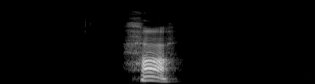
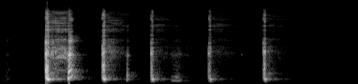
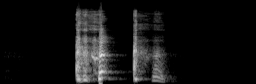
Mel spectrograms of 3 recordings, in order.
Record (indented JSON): {
  "exhalation_length": "3.2 s",
  "exhalation_amplitude": 24150,
  "exhalation_signal_mean_std_ratio": 0.23,
  "three_cough_length": "3.6 s",
  "three_cough_amplitude": 32767,
  "three_cough_signal_mean_std_ratio": 0.22,
  "cough_length": "2.6 s",
  "cough_amplitude": 32768,
  "cough_signal_mean_std_ratio": 0.26,
  "survey_phase": "beta (2021-08-13 to 2022-03-07)",
  "age": "65+",
  "gender": "Female",
  "wearing_mask": "No",
  "symptom_none": true,
  "smoker_status": "Never smoked",
  "respiratory_condition_asthma": true,
  "respiratory_condition_other": false,
  "recruitment_source": "REACT",
  "submission_delay": "2 days",
  "covid_test_result": "Negative",
  "covid_test_method": "RT-qPCR",
  "influenza_a_test_result": "Negative",
  "influenza_b_test_result": "Negative"
}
